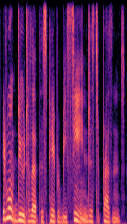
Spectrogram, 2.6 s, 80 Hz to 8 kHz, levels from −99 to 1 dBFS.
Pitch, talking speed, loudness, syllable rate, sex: 195 Hz, 280 wpm, -18 LUFS, 5.7 syllables/s, female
